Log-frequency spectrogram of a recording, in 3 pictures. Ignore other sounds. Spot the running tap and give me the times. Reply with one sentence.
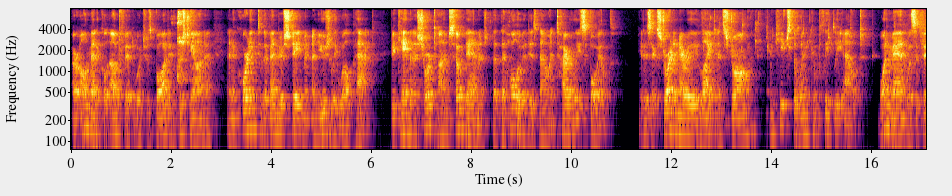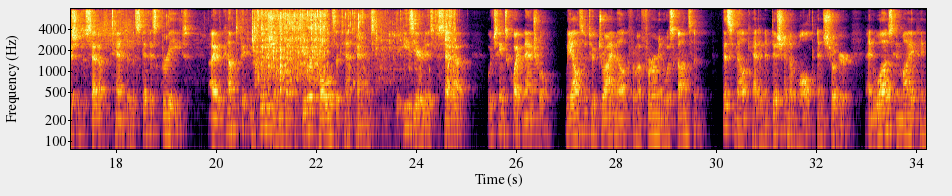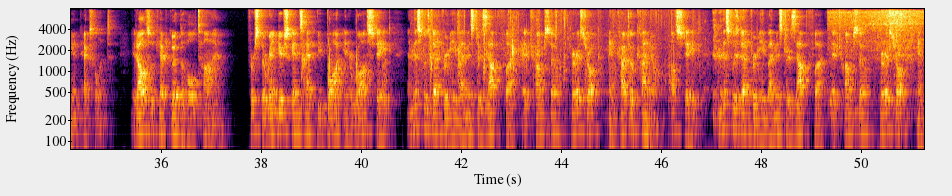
You can hear the running tap from 12.6 to 24.8 s and from 49.3 to 51.2 s.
